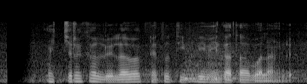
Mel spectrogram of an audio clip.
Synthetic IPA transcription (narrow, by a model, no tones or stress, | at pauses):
met͡ʃːəɾəkalʋḛlaʋaknɛt̪ut̪ibːimeːkat̪aːba̰lʔa̰nɖə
